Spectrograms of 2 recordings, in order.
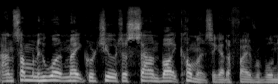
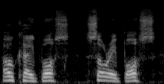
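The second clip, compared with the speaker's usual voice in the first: normal talking voice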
